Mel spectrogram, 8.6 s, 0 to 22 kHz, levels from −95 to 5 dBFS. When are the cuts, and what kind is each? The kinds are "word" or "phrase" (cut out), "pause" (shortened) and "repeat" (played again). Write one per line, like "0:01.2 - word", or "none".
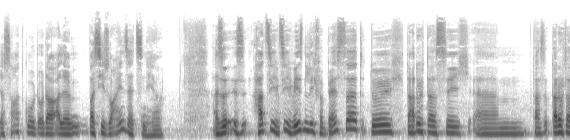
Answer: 0:01.3 - word
0:04.2 - repeat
